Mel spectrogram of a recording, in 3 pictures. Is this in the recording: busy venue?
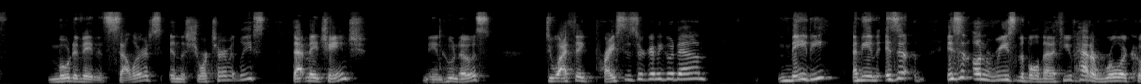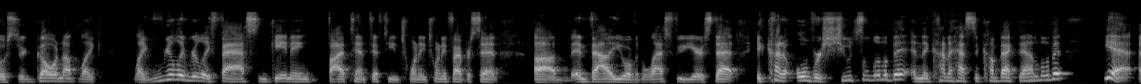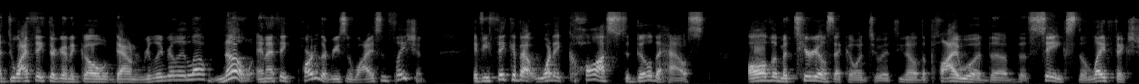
no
